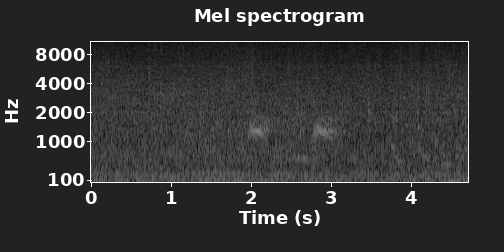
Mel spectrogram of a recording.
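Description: Steady splashing and lapping of pool water around swimmers, with two short high chirps about two and three seconds in.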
